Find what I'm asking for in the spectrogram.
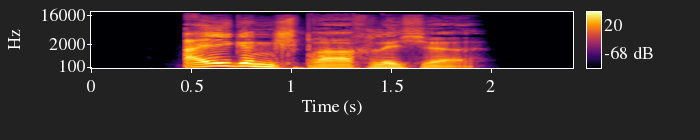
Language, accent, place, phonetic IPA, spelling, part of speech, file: German, Germany, Berlin, [ˈaɪ̯ɡn̩ˌʃpʁaːxlɪçə], eigensprachliche, adjective, De-eigensprachliche.ogg
- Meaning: inflection of eigensprachlich: 1. strong/mixed nominative/accusative feminine singular 2. strong nominative/accusative plural 3. weak nominative all-gender singular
